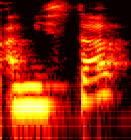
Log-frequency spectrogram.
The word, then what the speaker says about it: amistad: pues podemos visualizar no en la palabra amistad ya está segmentado en tres sílabas y en la que se pronuncia pues con mayor fuerza de voz aquí lo que les indica es la última sílaba en este caso y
